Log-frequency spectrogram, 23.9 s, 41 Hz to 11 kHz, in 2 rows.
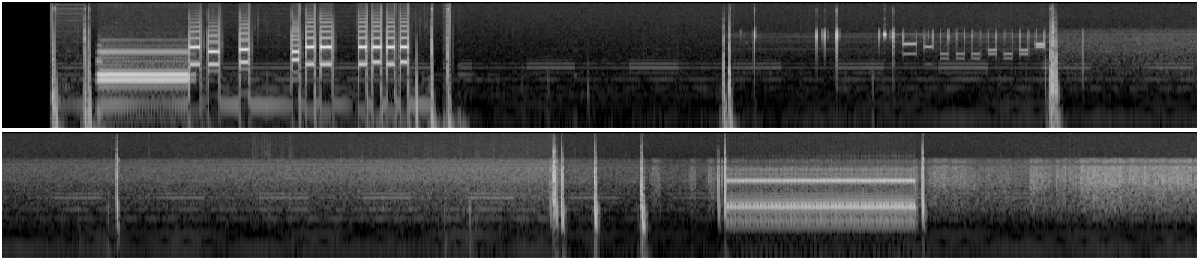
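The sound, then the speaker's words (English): Telephone calls through Bell System number 1 step-by-step switches in Utica and an independent step-by-step office in West Winfield: bursts of touch-tone dialing, then scattered switch clicks, a thin steady line tone and a loud sustained tone near the end. “Here are two calls to the Bell System number 1 step in Utica itself, then a call to an independent step in West Winfield.”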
